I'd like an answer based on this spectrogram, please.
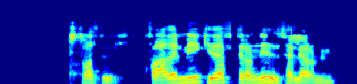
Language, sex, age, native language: Icelandic, male, 40-49, Icelandic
